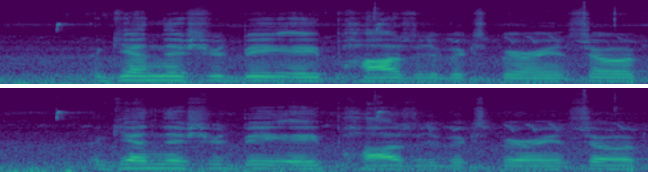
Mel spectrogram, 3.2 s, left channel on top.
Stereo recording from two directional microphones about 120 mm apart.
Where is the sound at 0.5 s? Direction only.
45° right (ahead or behind).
